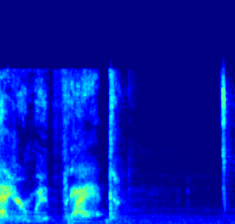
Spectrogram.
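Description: A man whispering close to the microphone: a short, breathy phrase in the first second or so.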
